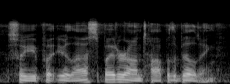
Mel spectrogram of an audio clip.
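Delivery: ordinary talk, nothing marked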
